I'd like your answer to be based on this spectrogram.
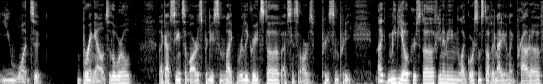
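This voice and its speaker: This man is soft-spoken. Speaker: amateur artist vlogger. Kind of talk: casual vlog monologue. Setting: at home at night. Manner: soft-spoken, kept quiet for neighbors; halting, many fillers.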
